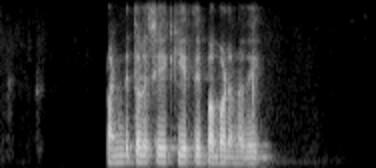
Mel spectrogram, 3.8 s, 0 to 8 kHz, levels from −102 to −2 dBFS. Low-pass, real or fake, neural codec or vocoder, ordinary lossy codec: 7.2 kHz; real; none; Opus, 32 kbps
